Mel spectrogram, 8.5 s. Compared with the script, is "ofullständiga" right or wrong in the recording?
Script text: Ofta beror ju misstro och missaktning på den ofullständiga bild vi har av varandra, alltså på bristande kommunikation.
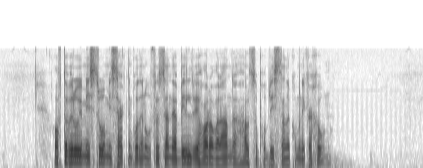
right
